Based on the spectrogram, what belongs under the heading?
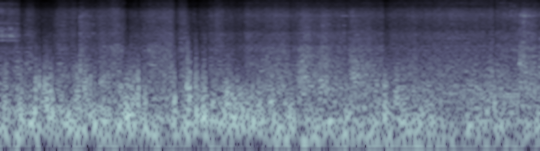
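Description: Train running, heard from on board at an open window: a steady rumble of wheels on rails with wind buffeting the microphone.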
